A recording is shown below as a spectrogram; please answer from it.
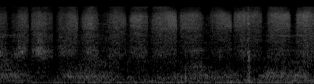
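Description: Rhythmic back-and-forth rubbing on the wetted wood surface of a rifle stock being cleaned, about a dozen even strokes in quick succession, close and fairly quiet, with no talk.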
